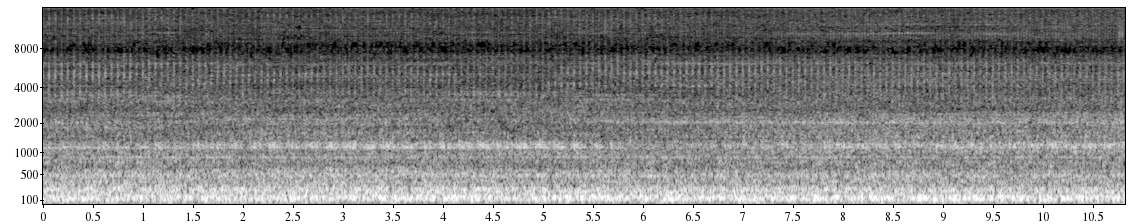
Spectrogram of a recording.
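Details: 1998 Chevy C1500 5.0L V8 at 102,000 miles, steady idle with a light, fast tick from the engine bay; the owner thinks it comes from the rotor area. Engine ticking at idle, source unconfirmed.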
